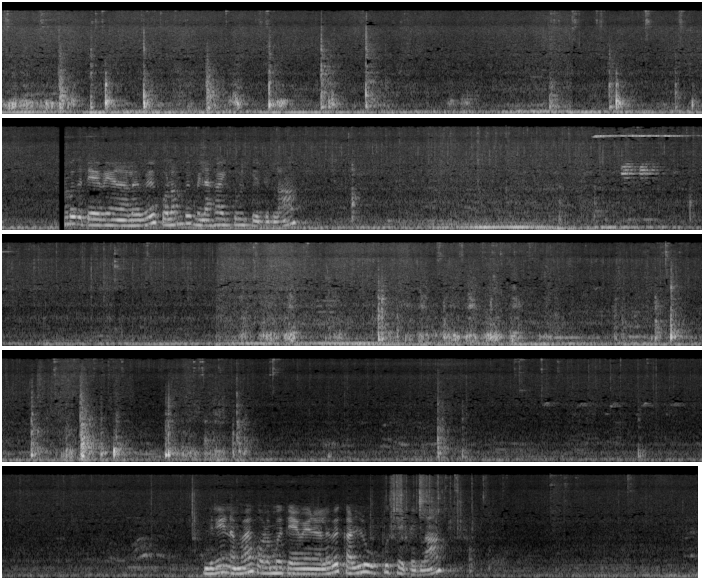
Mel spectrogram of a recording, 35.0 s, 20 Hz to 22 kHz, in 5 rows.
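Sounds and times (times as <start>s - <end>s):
spatula scraping pot: 0.0s - 3.4s, 16.2s - 23.5s
food sizzling in oil: 0.0s - 34.9s.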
